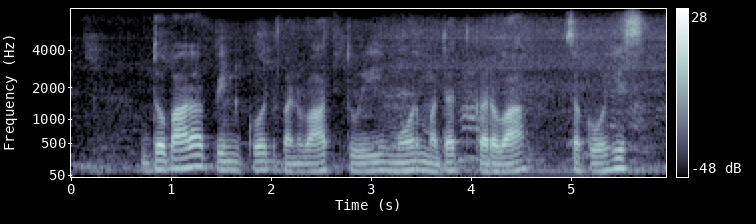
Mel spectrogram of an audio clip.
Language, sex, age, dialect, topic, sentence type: Magahi, male, 18-24, Northeastern/Surjapuri, banking, question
